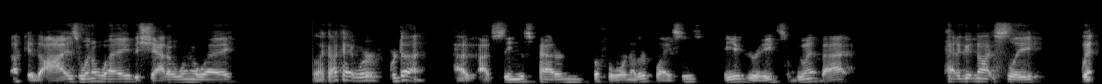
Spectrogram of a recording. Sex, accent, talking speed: male, American, 190 wpm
